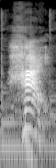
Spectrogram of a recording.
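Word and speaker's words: high: para o próximo tópico Hi lembra que esse g h e no final são mudos está tanto jeito apagar a pronúncia vai ser a mesma do comprimento Oi Ray tá você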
